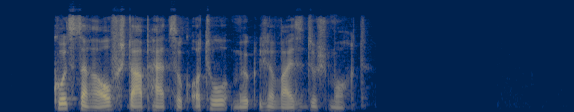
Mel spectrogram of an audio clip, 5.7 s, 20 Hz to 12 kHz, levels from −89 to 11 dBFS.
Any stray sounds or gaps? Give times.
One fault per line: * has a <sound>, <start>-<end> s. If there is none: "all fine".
all fine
